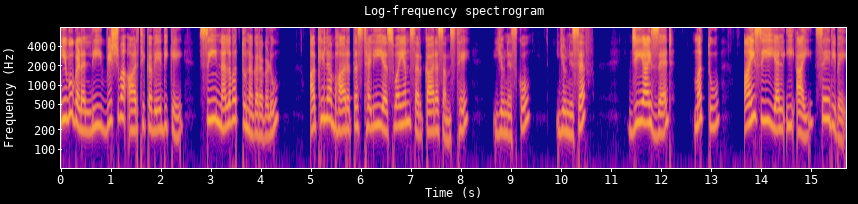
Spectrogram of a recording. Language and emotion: Kannada, neutral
